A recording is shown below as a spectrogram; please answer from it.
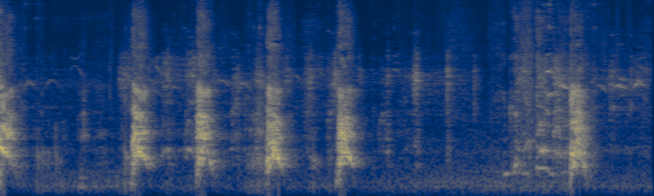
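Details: English Springer Spaniel wrestling with a toy monkey that laughs at him; sharp, loud barks in uneven bursts, about seven over six seconds, with quieter yips and snuffles between.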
